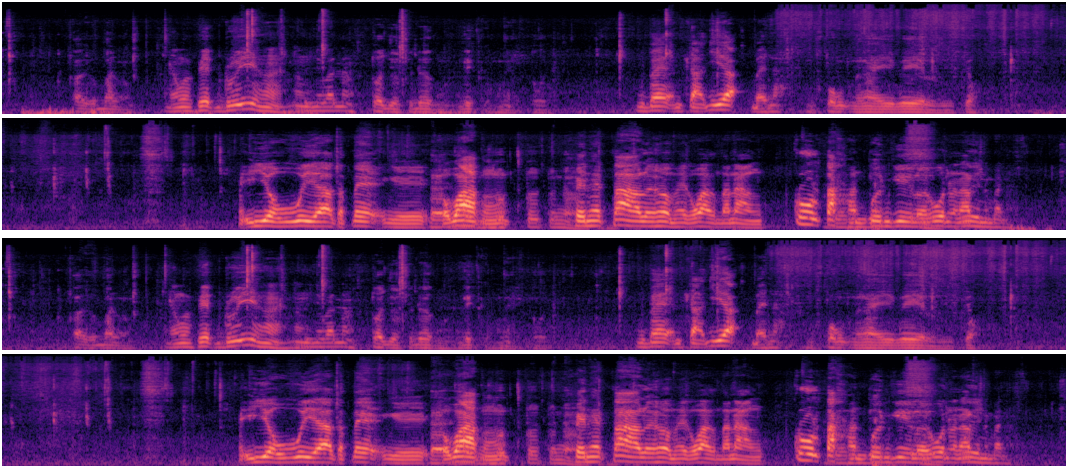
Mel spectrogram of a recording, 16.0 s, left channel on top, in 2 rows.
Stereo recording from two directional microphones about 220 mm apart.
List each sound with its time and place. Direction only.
1.2 s speech: 15° left (ahead or behind)
2.7 s speech: 15° right (ahead or behind)
4.8 s speech: 20° left (ahead or behind)
6.4 s speech: 10° right (ahead or behind)
9.7 s speech: 20° left (ahead or behind)
11.9 s speech: 15° right (ahead or behind)
12.3 s speech: 20° left (ahead or behind)
15.3 s a man's voice: centre (ahead or behind)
